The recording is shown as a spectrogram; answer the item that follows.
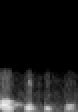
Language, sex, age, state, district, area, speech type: Hindi, female, 18-30, Madhya Pradesh, Harda, urban, conversation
